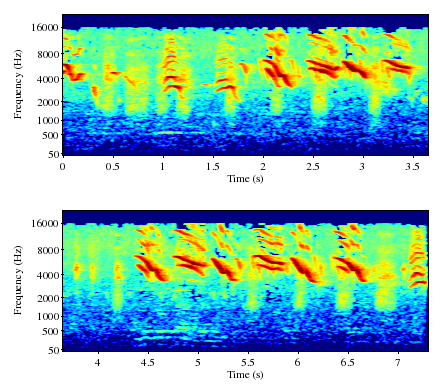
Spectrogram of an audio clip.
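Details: A male Oriental magpie-robin sings to attract a mate in forest, giving high whistled phrases that sweep down sharply, in bursts separated by brief pauses, mixed with thin chips.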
